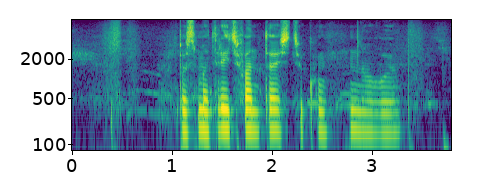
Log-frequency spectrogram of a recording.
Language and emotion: Russian, neutral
